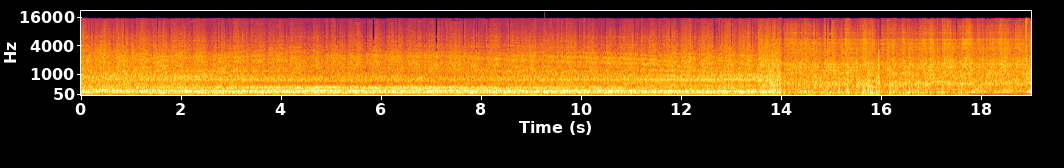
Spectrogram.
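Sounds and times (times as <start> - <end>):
hammer mill drone with rattle: 0.0 - 19.0.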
